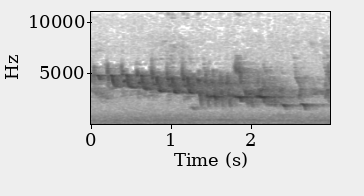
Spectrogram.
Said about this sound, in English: Oh, listen. Do you hear that melody? It's the birds singing their hearts out.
